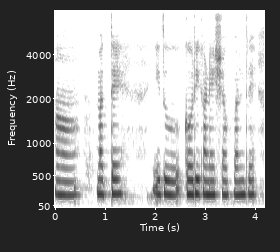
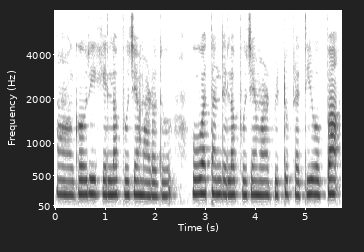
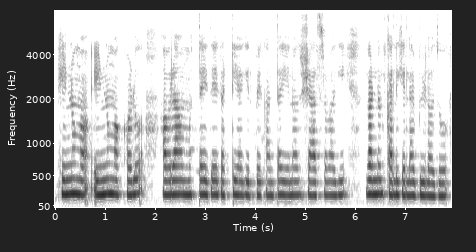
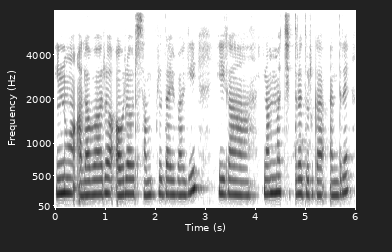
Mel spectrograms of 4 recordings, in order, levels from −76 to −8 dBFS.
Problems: none marked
